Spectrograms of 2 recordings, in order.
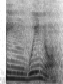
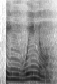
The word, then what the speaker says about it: pingüino: However, if we want to pronounce the U, we have to use the umlaut with the vowels E and I. For example, bilingue, bilingual, bilingue, pingüino, penguin, pingüino.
